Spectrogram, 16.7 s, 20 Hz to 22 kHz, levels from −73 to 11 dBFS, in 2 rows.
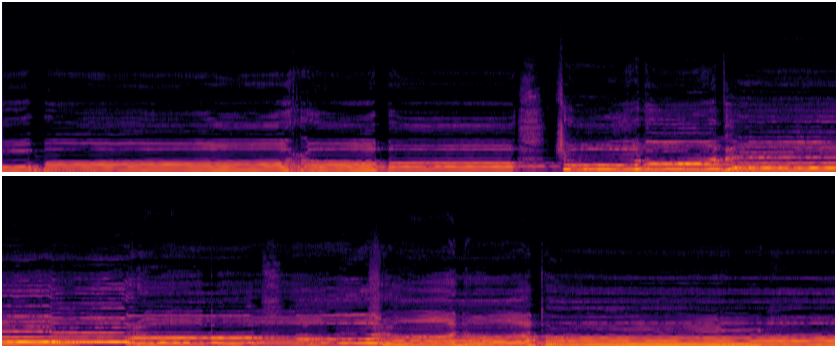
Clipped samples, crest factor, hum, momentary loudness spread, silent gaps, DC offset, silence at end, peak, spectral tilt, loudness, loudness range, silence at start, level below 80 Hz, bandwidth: under 0.1%; 14 dB; none; 7 LU; none; under 0.1%; 0 s; -6 dBFS; -6 dB/octave; -19 LUFS; 5 LU; 0 s; -64 dBFS; 13.5 kHz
